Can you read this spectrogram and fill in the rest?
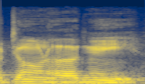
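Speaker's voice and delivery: slow, soft, resigned protest; half-hearted mock defeat; weary protest. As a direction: drag it out like you've given up. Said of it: "And I'd go".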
